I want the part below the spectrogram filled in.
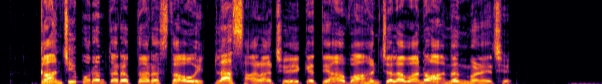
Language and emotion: Gujarati, happy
